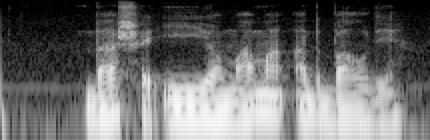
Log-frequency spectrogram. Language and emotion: Russian, neutral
